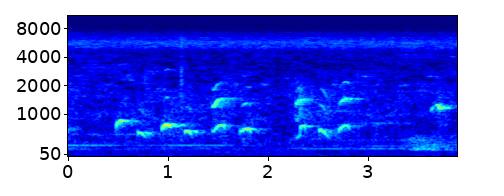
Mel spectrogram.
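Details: Yellow-vented bulbul lured into singing: a series of short, slurred, bubbly whistled notes. Some notes rise and some fall in a mid-pitched range, coming in two loose bursts. A steady high insect-like drone runs throughout.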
